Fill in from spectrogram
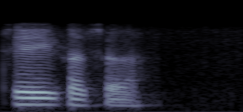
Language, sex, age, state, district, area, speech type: Urdu, male, 18-30, Uttar Pradesh, Ghaziabad, urban, conversation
